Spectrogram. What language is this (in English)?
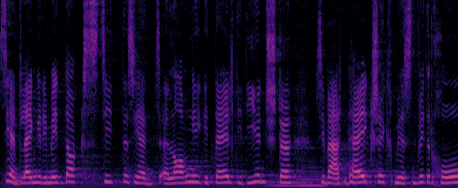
Swiss German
